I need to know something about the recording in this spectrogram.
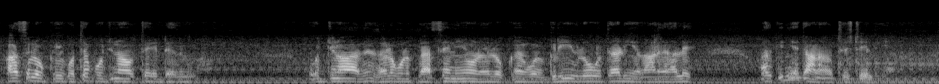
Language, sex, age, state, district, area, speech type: Dogri, male, 18-30, Jammu and Kashmir, Reasi, rural, spontaneous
